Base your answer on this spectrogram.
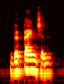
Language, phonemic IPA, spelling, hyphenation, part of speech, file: Dutch, /bəˈpɛi̯nzə(n)/, bepeinzen, be‧pein‧zen, verb, Nl-bepeinzen.ogg
- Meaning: to contemplate, to ruminate over, to mediate on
